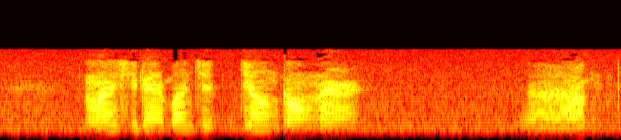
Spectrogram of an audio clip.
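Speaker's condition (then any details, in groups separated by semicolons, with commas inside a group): Parkinson's; fall risk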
